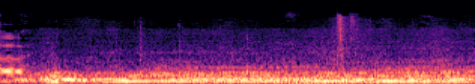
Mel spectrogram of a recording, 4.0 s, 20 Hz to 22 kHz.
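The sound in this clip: Engine of a 2022 Lamborghini Aventador LP 780-4 Ultimae driving off out of a driveway in sport mode with manual shifting: a loud, steady, throaty drone with layered tones held throughout.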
